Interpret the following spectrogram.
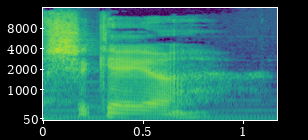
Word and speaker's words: Tchicaya: call it kaya so for people that can't pronounce her name because it's a silent t and they always want to pronounce that t so kayla maria is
